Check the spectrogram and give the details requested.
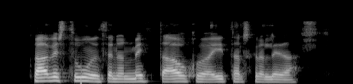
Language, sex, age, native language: Icelandic, male, 20-29, Icelandic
